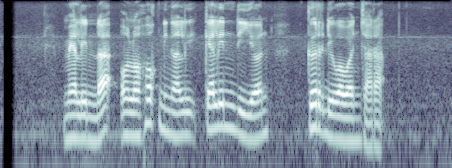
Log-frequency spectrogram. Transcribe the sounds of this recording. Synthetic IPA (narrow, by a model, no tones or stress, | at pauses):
mɛlindaɔlɔɦɔk̚niŋalikɛlindijɔn | kɨrdiwawaɲt͡ʃaɾa̰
